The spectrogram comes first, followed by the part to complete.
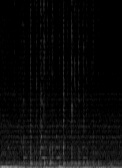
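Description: Typing on a computer keyboard: a quick, faint run of key clicks as a password is entered.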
